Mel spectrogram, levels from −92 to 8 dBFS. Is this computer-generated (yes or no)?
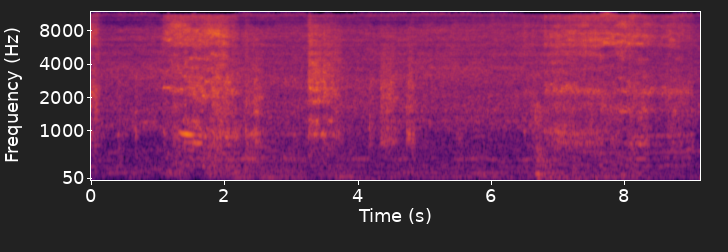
yes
